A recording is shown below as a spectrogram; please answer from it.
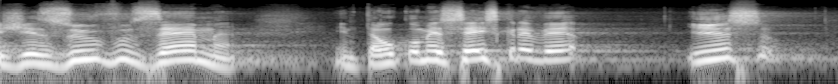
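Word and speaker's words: Jésus t'aime: ele obviamente me ensinou e me falou a pronúncia Jesus gemas então comecei a escrever isso E aí chegou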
